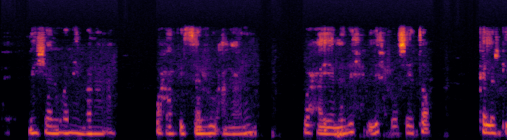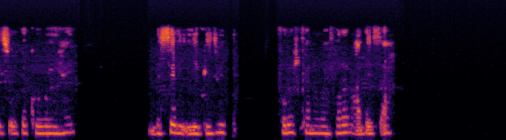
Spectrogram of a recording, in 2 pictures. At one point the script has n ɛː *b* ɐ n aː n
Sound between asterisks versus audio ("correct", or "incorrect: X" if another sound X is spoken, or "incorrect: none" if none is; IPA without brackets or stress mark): correct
